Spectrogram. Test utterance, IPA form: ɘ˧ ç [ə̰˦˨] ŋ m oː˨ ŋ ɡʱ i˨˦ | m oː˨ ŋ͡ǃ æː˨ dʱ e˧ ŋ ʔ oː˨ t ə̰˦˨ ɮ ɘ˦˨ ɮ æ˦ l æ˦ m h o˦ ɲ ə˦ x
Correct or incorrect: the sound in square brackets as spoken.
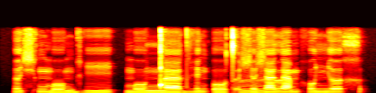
incorrect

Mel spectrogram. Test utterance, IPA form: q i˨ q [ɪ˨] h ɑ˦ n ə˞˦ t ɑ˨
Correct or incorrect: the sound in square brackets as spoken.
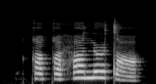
correct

